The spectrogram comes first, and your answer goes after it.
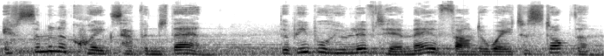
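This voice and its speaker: A woman's voice: mid-range voice, animated, natural voice. An actress playing a composed, inquisitive female elven mage leader in a video game cutscene. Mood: thoughtful. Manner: measured, inquisitive. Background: game music.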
